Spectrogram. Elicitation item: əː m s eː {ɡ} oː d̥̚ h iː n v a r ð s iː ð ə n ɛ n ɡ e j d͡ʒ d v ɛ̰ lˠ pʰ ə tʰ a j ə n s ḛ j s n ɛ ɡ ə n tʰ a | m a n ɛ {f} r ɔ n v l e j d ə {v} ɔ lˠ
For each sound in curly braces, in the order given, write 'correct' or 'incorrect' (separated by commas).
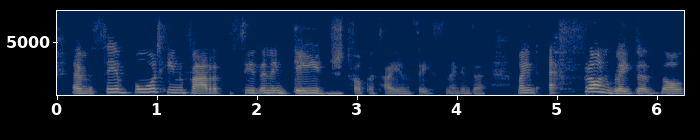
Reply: incorrect, correct, incorrect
